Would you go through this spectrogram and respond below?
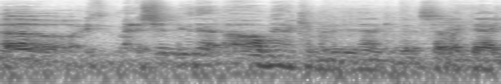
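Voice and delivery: cringing at your own video under your breath; embarrassed self-critique. Retold or imitated. Agent watching his own video, quietly cringing. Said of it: "You're going".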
